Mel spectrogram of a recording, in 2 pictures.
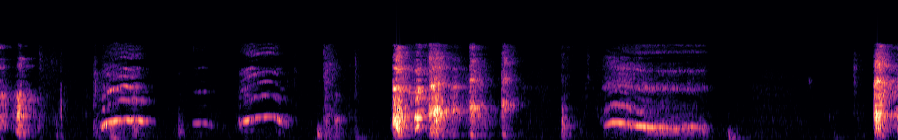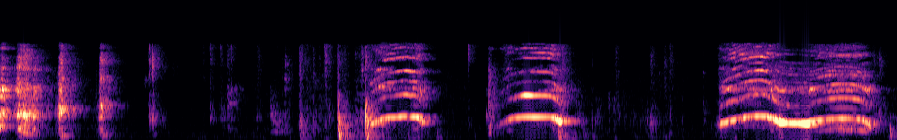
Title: Suspected whooping cough adult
